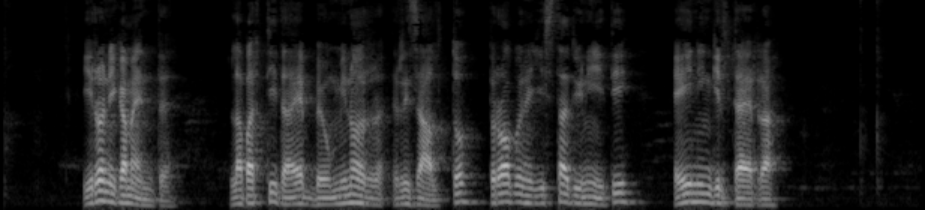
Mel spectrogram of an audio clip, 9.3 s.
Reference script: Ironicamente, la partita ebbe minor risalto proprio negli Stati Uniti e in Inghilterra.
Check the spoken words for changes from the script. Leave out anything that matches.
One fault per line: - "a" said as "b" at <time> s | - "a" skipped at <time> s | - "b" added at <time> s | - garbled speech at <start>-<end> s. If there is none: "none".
- "un" added at 3.2 s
